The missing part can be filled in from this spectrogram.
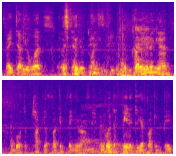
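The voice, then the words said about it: Put-on Cuban-sounding accent. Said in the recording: “You sound Cuban as fuck. ... I got to get my accent right. ... I'm talking Fidel Castro and shit.”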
